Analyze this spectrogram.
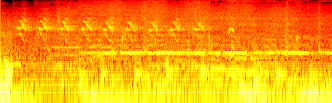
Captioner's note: birds singing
